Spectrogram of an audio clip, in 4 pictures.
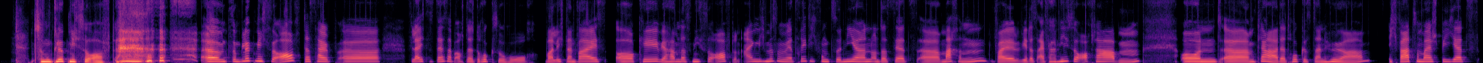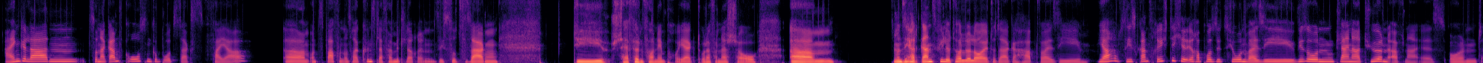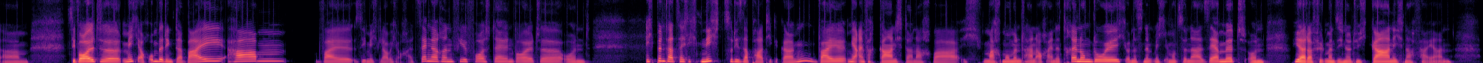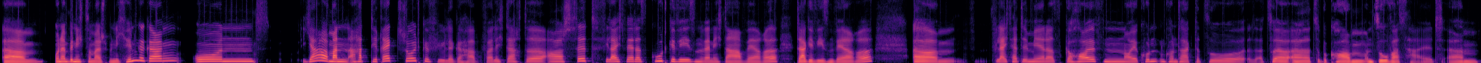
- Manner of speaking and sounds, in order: distorted speech; laugh; other background noise; drawn out: "und"; in English: "Shit"
- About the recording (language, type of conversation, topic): German, advice, Wie kann ich mit sozialen Ängsten auf Partys und Feiern besser umgehen?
